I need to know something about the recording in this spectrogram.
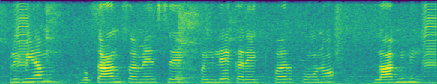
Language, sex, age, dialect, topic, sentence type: Bhojpuri, female, 18-24, Northern, banking, question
